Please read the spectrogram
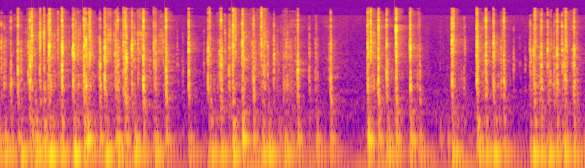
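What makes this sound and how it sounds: A full-size black plastic computer keyboard with German key labels and hollow keys is typed on rapidly with the fingertips of both hands, short nails tapping the keys. Bursts of quick, crisp clicks with bright edges come in runs separated by brief pauses, over a steady low hum.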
